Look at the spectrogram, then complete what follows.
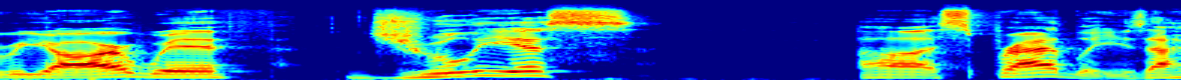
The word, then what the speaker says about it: Spradley: all right here we are with julius uh spradley is that how you pronounce the last name yep you got it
